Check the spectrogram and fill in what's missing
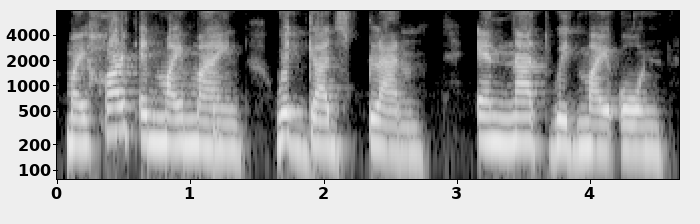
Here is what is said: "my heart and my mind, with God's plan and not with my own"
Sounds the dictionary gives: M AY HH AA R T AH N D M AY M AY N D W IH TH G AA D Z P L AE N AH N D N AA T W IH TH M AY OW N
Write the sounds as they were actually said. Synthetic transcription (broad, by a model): M AY HH AA R T AH N D M AY M AY N D W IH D G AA D S P L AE N AH N D N AA T W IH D M AY OW N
